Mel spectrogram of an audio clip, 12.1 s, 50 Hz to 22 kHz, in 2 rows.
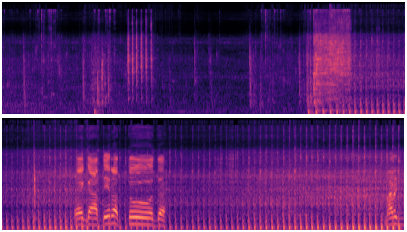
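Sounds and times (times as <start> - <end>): rapid engine clatter: 4.5 - 12.0
motorcycle engine idling: 4.6 - 12.0.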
